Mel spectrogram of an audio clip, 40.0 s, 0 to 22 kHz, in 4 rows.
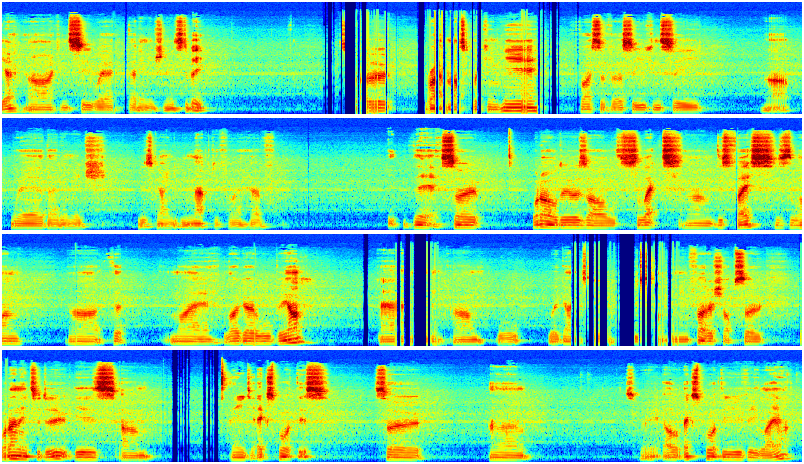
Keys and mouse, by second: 5.6-7.7 drag, 7.7-11.1 middle drag, 37.1 middle click.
